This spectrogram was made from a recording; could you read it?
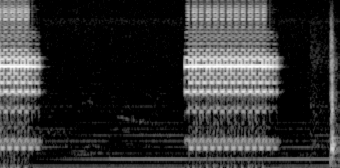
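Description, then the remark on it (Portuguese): A telephone rings twice, loud, its bright trilling bell separated by a pause of quiet hum, followed by a short click at the end. “Após ter tomado seu banho, ia saindo numa depressão medonha, quando o telefone toca.”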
